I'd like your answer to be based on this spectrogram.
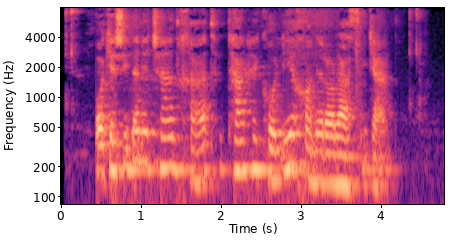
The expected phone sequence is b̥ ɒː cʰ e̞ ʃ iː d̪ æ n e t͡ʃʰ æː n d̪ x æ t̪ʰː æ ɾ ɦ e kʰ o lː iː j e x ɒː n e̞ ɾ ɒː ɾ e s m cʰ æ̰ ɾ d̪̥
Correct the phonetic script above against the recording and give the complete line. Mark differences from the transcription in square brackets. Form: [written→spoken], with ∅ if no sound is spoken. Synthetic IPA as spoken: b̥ ɒː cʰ e̞ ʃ iː d̪ æ n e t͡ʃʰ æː n d̪ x æ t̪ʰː æ ɾ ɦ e kʰ o lː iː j e x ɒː n e̞ ɾ ɒː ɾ [e→æ] s m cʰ æ̰ ɾ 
